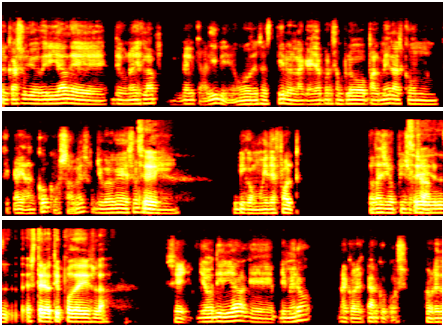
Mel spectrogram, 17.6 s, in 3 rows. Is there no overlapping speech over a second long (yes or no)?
yes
